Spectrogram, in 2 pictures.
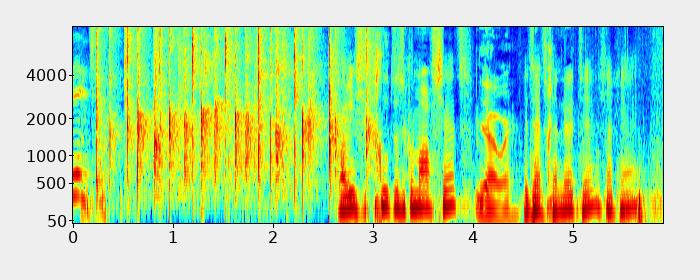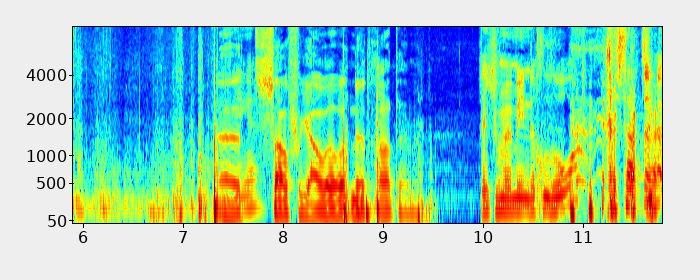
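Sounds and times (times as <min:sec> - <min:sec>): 
speech: 0:00.0 - 0:00.7, 0:02.6 - 0:06.1, 0:07.4 - 0:11.7
audience applause: 0:00.3 - 0:02.8
laughter: 0:10.8 - 0:11.7.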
